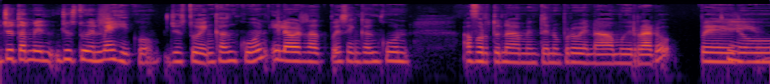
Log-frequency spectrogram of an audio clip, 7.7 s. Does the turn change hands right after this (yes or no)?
no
